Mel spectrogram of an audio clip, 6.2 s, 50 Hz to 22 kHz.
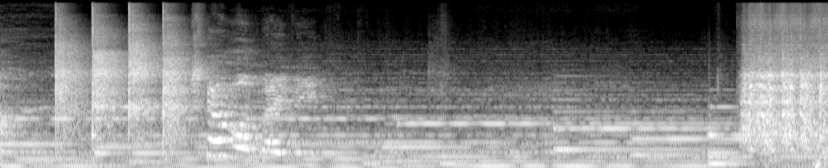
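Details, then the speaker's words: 1984 Kawasaki GPZ750 Turbo, sat unused for many years: a few cranking chugs catch, then slightly uneven but steady idle; starting and running again. "Kind of idling."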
